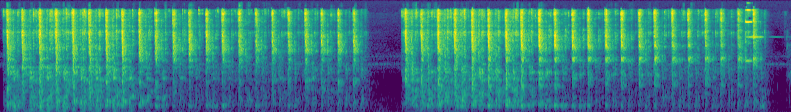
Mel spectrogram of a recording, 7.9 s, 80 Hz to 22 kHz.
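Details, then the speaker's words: 1970 Hermes 3000 portable typewriter, right margin set at edge: crisp even keystrikes about three a second, short pause, more typing; mechanism working normally. "But I do want it on the edge for maximum clearance. So that's good."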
